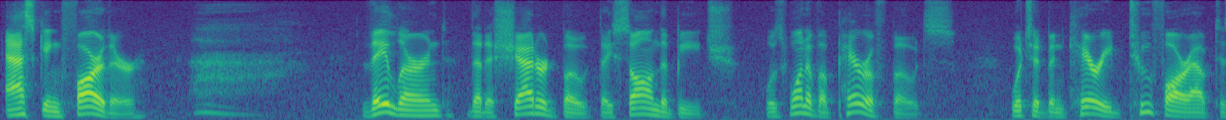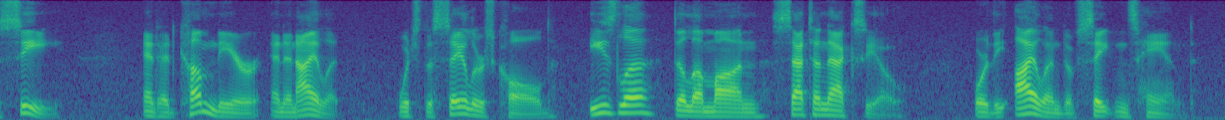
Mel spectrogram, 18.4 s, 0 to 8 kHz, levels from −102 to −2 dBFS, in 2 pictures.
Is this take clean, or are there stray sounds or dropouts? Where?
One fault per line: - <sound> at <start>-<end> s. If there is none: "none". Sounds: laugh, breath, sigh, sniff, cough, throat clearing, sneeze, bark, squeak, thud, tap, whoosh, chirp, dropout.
- sigh at 1.4-2.3 s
